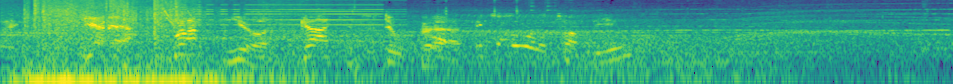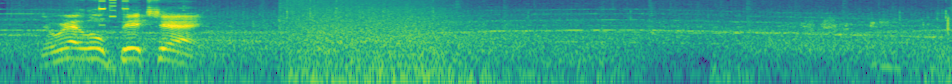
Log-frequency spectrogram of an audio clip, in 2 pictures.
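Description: A jet engine roars steadily, its pitch slowly rising and falling.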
